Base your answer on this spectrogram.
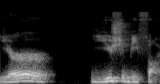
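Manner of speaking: playful mock outrage, joking tone. Recalling answering a dissenting colleague, retelling a joking rebuke. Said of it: "like jokingly".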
